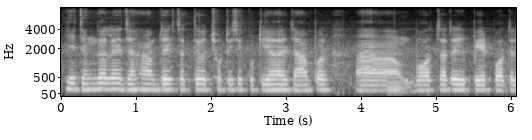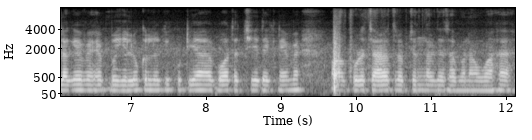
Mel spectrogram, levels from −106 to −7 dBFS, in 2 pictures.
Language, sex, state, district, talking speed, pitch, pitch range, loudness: Hindi, female, Bihar, Sitamarhi, 215 wpm, 140 Hz, 135-145 Hz, -24 LUFS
